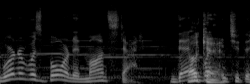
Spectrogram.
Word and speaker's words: Mondstadt: Or I guess, you know, with Mondstadt, you don't pronounce the T at the end. Do you? Mondstadt. I always pronounce it with the D at the end and not the T.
